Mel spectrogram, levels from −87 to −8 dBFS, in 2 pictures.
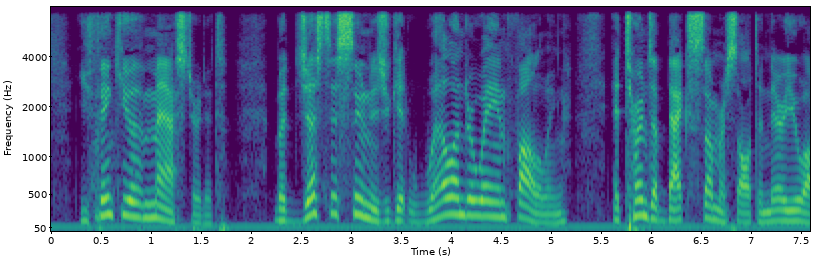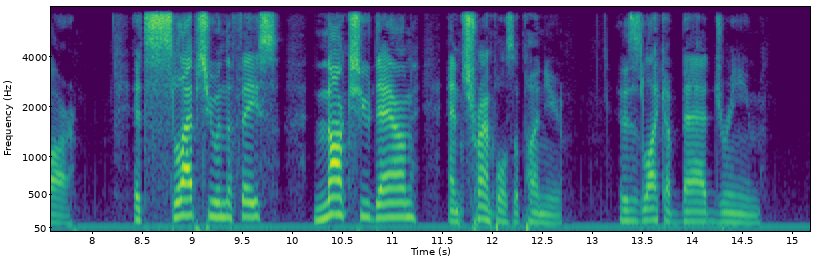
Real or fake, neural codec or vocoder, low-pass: real; none; 7.2 kHz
